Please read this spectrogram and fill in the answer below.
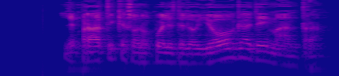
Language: Italian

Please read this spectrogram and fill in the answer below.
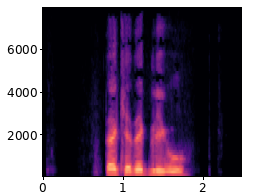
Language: Torwali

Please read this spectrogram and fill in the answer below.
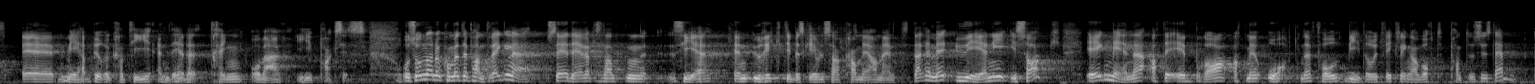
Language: Norwegian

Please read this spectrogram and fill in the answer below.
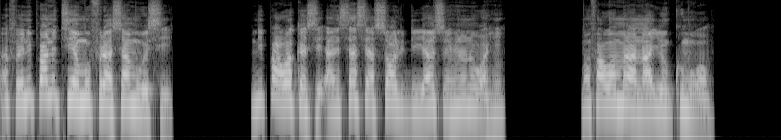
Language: Akan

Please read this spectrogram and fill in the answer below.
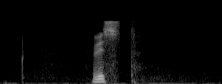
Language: Norwegian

